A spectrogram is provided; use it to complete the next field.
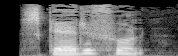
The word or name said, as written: skattefund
